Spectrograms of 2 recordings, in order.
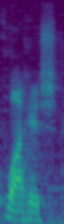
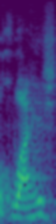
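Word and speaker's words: خواہش: हमें अदा करने चाहिए जैसे एक लफ्ज है जो हम बार-बार बोलते हैं ख्वाहिश वो ख्वाहिश नहीं है वो खवाहिश है वो ख्वाब नहीं है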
